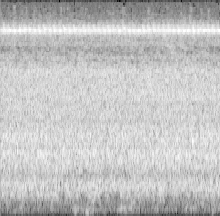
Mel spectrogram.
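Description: Steady low background hiss with a constant thin, high-pitched whine running through it, with no distinct strokes or events.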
